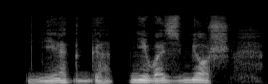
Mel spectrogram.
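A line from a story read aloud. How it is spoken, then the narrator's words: Hoarse wheeze. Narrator (Russian): прохрипел он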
